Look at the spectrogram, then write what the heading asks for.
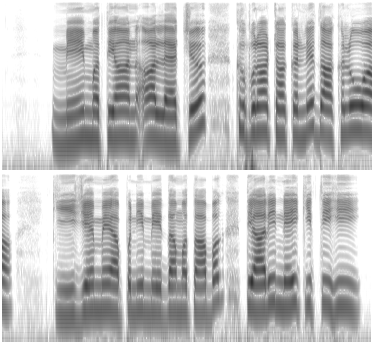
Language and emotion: Dogri, fearful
